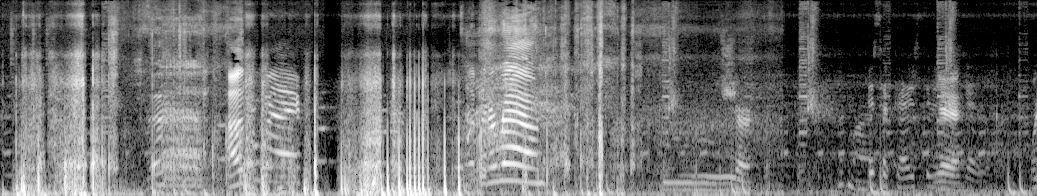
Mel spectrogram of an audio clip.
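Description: People talking and laughing, with loud rubbing and bumping from a hand handling the phone right over its microphone during the first half.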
